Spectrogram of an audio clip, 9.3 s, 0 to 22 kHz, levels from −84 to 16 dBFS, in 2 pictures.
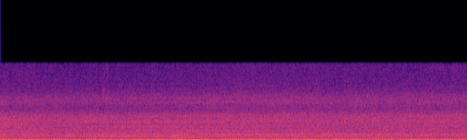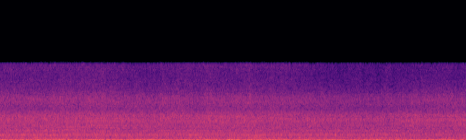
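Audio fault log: Throughout, MP2 compression: dull, gurgling, granular, nothing above 12.2 kHz; likely Layer II coding starved near 80 kbps, switching off upper sub-bands.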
